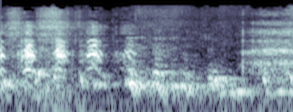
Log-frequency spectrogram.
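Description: An elderly man laughs heartily.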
